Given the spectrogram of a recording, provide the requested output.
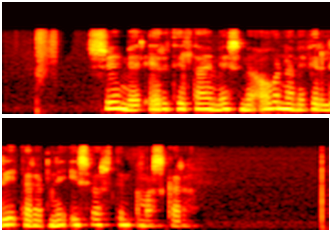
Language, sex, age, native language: Icelandic, female, 50-59, Icelandic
